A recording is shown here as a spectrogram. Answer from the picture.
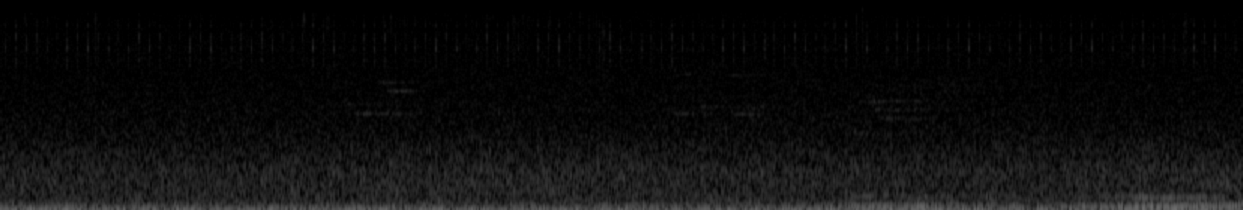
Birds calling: Wood Thrush (Hylocichla mustelina)

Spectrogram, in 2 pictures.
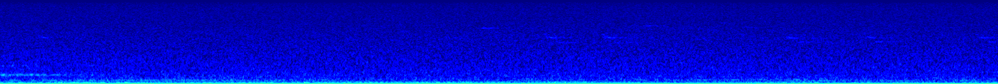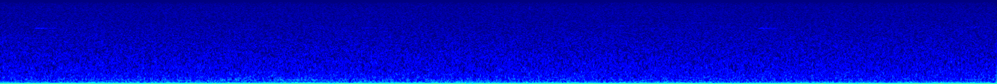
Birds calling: American Robin (Turdus migratorius)
Brown Creeper (Certhia americana)

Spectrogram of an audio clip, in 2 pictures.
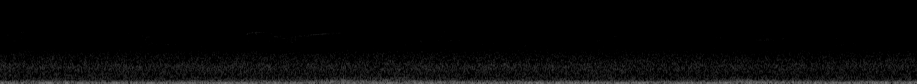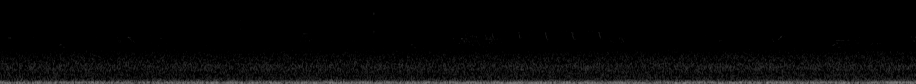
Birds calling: Ovenbird (Seiurus aurocapilla)
Eastern Wood-Pewee (Contopus virens)

